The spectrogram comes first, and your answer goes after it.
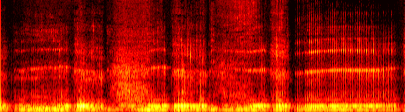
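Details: Black panther giving deep, rasping roars in bursts roughly every two seconds, with a low steady rumble underneath and harsh breathy pulses between the calls.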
